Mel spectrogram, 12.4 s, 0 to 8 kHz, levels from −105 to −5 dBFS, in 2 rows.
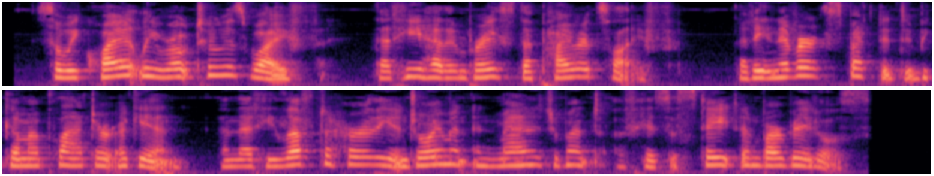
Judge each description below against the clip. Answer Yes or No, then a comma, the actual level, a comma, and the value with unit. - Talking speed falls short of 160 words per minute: No, average, 185 wpm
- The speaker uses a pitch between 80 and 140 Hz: No, high, 220 Hz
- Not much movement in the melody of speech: Yes, narrow, 2.3 semitones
